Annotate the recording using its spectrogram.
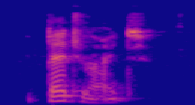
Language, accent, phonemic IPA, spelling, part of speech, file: English, Southern England, /ˈbɛdˌɹaɪt/, bedrite, noun, LL-Q1860 (eng)-bedrite.wav
- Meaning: The duty or privilege of the marriage bed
